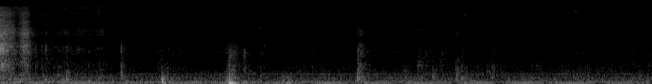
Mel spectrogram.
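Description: Handling noise: a short rustle as the gauze dressing is held, then a few soft clicks and one dull thump a little over two seconds in.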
